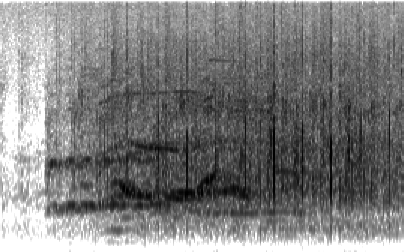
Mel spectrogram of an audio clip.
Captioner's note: audience cheers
